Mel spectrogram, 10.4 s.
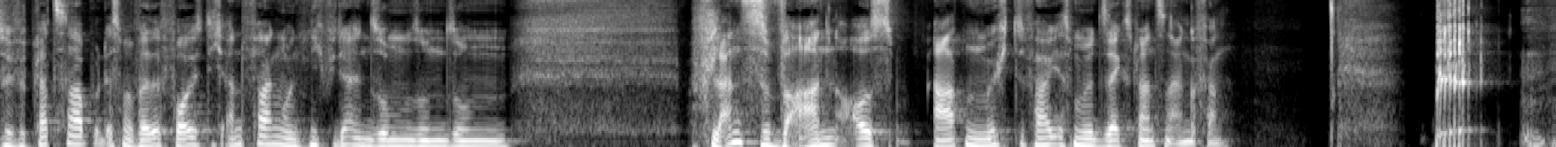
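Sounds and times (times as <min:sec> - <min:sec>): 
speech: 0:00.0 - 0:04.0, 0:04.6 - 0:08.3
loud throaty burps: 0:09.6 - 0:10.3
trailing vocal grunt: 0:09.6 - 0:10.3.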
